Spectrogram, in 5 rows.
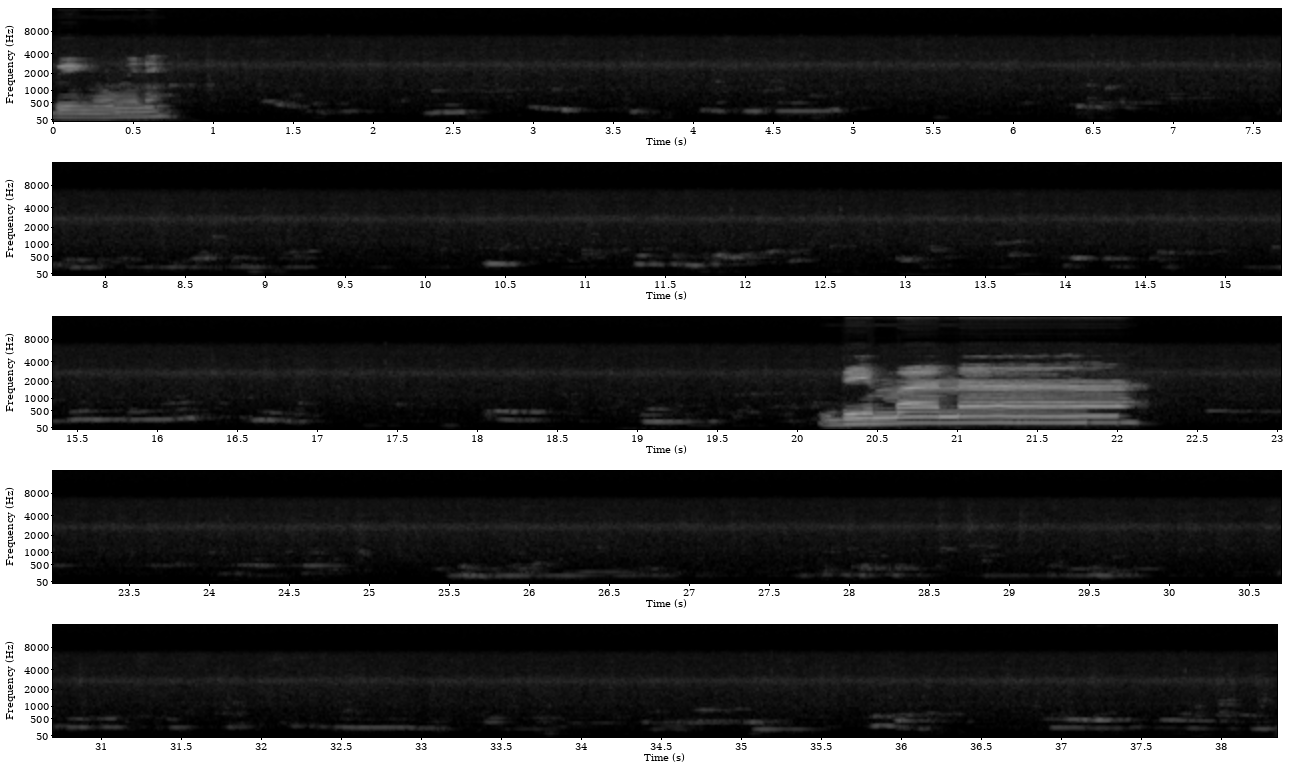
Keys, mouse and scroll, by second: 1.2 click, 1.7 click, 3.8 click, 4.6 click, 6.4 click, 8.9 click, 9.6-10.5 scroll down 6, 11.8 click, 12.5 click, 13.1-13.4 scroll down 2, 13.7-14.9 scroll up 2, 17.3 click, 24.1 right click, 35.1 right click, 37.7 click.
